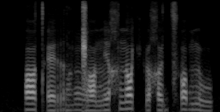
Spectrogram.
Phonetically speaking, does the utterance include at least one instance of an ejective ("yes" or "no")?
yes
